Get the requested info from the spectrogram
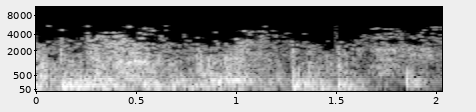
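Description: Radio-drama sound effects of a jammed door being forced in, with a run of irregular crashes and knocks and hurried footsteps into the room.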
